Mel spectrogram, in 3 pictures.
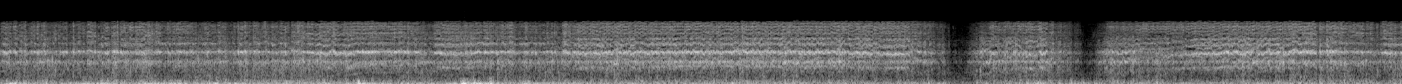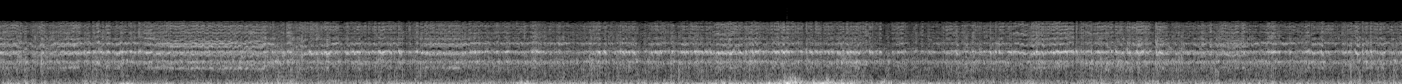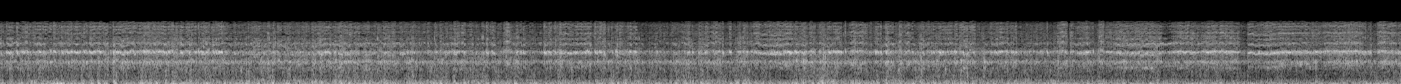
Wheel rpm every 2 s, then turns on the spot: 240, 230, 220, 200, 150, 100, 210, 220, 220, 230, 230, 230, 220, 230, 230, 220, 230, 230, 230, 230, 230.
none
